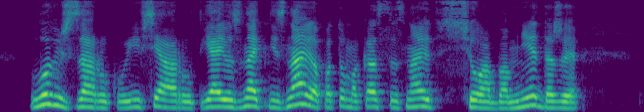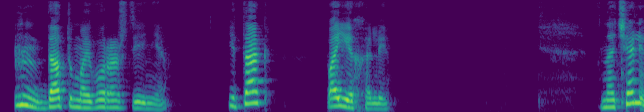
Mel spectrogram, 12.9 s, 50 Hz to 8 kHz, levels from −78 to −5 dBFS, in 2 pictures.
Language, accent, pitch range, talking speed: Russian, native, 170-215 Hz, 115 wpm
